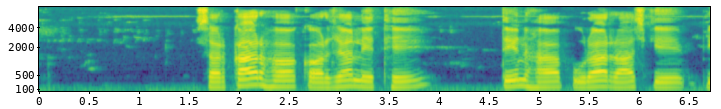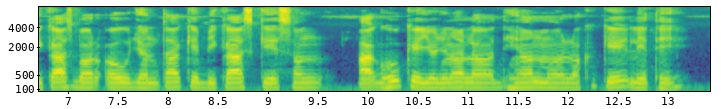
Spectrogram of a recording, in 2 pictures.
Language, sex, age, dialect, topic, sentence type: Chhattisgarhi, male, 41-45, Eastern, banking, statement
